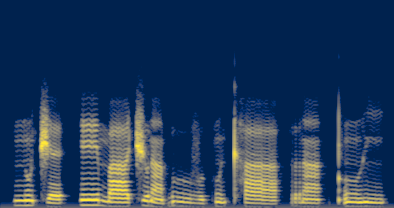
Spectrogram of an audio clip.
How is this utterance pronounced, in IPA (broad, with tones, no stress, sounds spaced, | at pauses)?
n ũ˦ t͡ʃ ɛ˨ | eː˦ m aː˨ t͡ʃ ʊ˦ ɾ ã˨ ɓ uː˦˨ β ʊ˨ kʷ ĩ˦ kʰ aː˦˨ | r ã˨ | kʼ ũ˨ ɣ ĩ˨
